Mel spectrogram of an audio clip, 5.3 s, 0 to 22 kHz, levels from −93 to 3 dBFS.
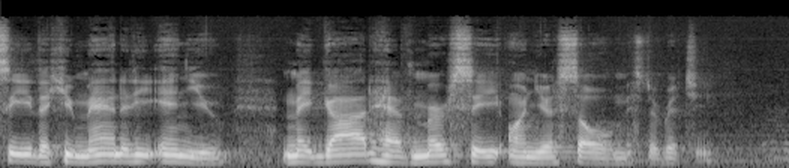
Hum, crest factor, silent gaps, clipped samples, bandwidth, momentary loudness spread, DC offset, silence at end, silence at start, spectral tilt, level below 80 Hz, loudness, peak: none; 18 dB; none; under 0.1%; 15 kHz; 11 LU; under 0.1%; 0 s; 0 s; -4.5 dB/octave; -56 dBFS; -19 LUFS; -2 dBFS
